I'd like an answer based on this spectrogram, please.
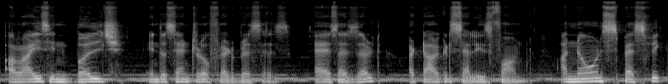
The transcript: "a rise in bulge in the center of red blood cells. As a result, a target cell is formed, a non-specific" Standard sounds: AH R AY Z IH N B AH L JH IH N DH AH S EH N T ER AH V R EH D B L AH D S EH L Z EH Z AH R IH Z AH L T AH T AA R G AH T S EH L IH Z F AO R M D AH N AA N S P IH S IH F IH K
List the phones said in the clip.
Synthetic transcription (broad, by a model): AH R AY Z IH N B AH L JH IH N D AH S EH N T ER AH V R EH D B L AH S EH Z EH Z AH R IH Z AH L T AH T AA R G AH T S EH L IH Z F AO R M D AH N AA N S P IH S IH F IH K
